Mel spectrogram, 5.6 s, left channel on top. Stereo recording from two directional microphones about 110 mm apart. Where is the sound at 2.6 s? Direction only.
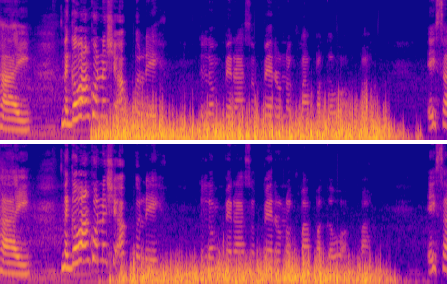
25° left (ahead or behind).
